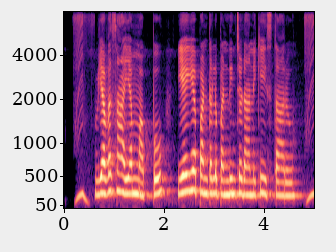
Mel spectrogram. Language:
Telugu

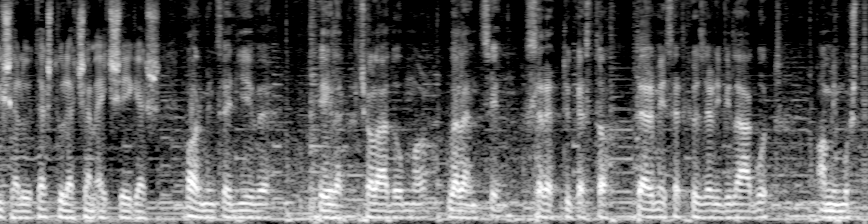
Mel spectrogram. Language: Hungarian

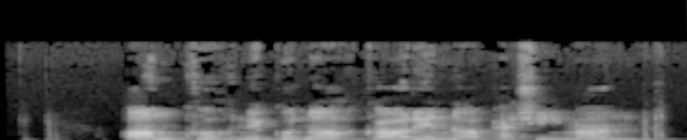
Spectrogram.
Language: Persian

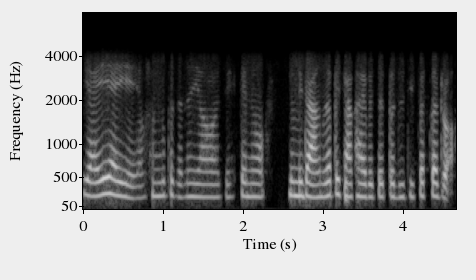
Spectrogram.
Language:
Manipuri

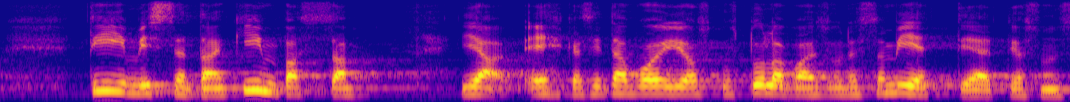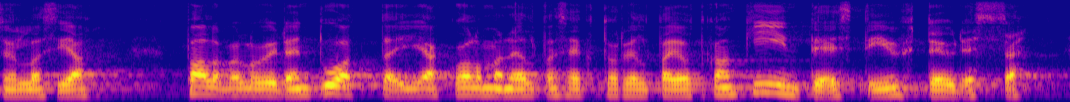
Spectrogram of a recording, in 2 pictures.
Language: Finnish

